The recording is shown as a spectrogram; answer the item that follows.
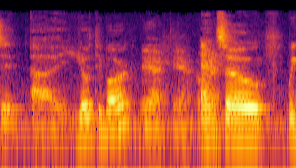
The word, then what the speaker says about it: Göteborg: It's in Gothenburg, so they pronounce it Göteborg.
